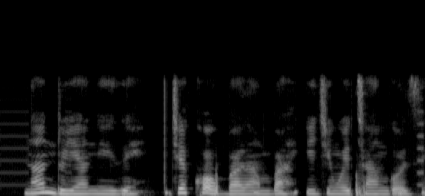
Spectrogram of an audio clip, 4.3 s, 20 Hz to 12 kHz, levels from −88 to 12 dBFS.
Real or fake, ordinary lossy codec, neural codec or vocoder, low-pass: real; none; none; 7.2 kHz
